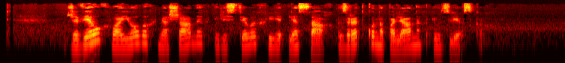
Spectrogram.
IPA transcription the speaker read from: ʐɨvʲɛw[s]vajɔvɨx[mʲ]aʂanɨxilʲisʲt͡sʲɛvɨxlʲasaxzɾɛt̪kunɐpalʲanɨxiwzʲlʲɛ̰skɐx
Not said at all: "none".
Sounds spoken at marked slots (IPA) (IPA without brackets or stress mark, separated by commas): x, mʲ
